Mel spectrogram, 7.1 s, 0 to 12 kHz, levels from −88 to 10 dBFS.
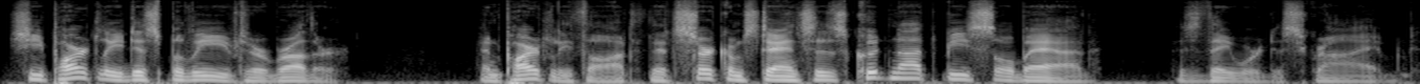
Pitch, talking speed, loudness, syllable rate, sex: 105 Hz, 160 wpm, -20 LUFS, 5.2 syllables/s, male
